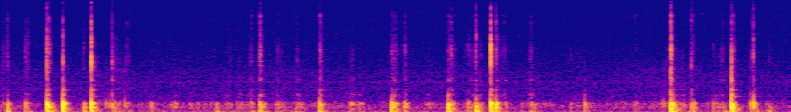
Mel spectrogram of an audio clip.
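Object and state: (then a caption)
Putty-covered metal microphone grille. A wooden toothpick picks at the hollow metal mesh dome of a Blue Yeti microphone packed with blue and yellow putty, cleaning the putty out of the grille. Sharp, dry clicks and ticks with bright edges stand out over a steady low, muffled scratching. Each tap dies away almost instantly.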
